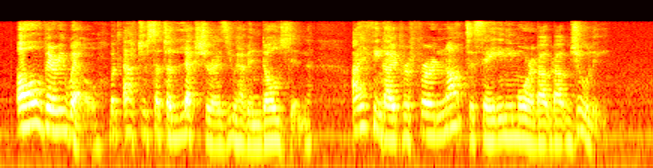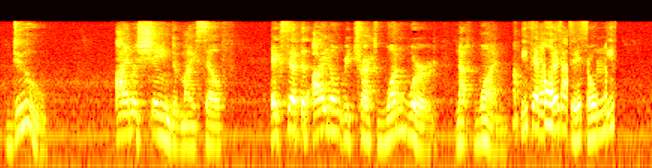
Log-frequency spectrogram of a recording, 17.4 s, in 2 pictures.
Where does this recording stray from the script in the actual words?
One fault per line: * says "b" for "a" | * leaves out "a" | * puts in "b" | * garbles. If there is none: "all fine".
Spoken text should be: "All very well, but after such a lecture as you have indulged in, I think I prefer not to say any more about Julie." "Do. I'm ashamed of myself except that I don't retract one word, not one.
* puts in "about"
* garbles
